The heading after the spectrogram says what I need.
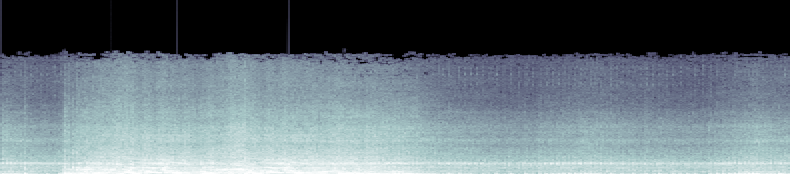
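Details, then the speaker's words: Honda CB fuel-injected motorcycle, rechecked while checking the throttle position sensor: engine rises and falls cleanly through three quick blips, no stumble, then settles to a steady idle; throttle response now normal. "hidupkan sini dulu Dika Oke Apakah saya tarik seperti tadi mau merebet Ohh lolos"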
